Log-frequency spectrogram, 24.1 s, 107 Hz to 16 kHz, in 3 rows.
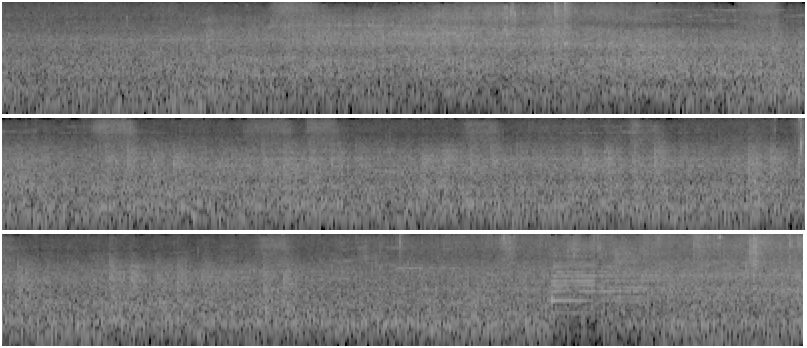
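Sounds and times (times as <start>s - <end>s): city traffic rumble: 0.0s - 24.0s.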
